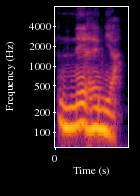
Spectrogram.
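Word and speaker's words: נחמיה: Ça se prononce Nérémia en fait ici.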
